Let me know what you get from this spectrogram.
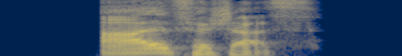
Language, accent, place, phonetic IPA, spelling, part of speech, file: German, Germany, Berlin, [ˈaːlˌfɪʃɐs], Aalfischers, noun, De-Aalfischers.ogg
- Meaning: genitive singular of Aalfischer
